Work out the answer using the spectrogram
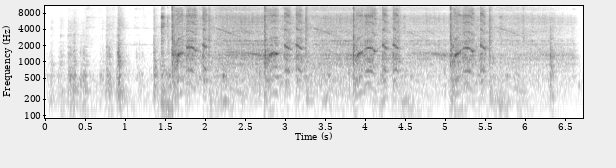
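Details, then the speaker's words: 1993 Honda Civic crank-no-start, after earlier PGM-FI main relay replacement: starter whirs in repeated cranking bursts without firing; no spark found, faulty ignition coil. "let me check if there's a spark oh yeah there's no spark so I'm pretty sure this is a bad ignition coil"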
